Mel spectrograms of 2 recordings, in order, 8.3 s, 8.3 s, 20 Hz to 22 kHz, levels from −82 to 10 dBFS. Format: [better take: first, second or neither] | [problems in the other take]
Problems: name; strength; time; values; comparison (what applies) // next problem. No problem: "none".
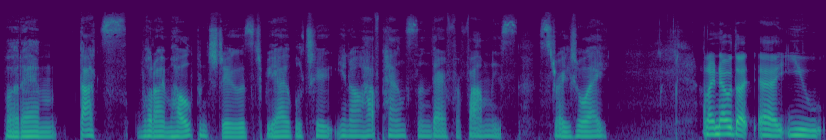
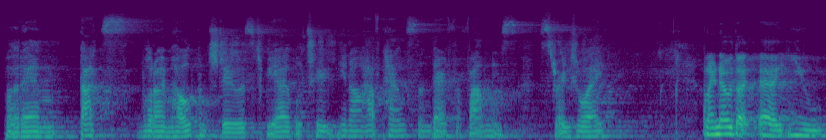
first | room echo; slight; dies away in 1.6 s // off-mic speech; somewhat distant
